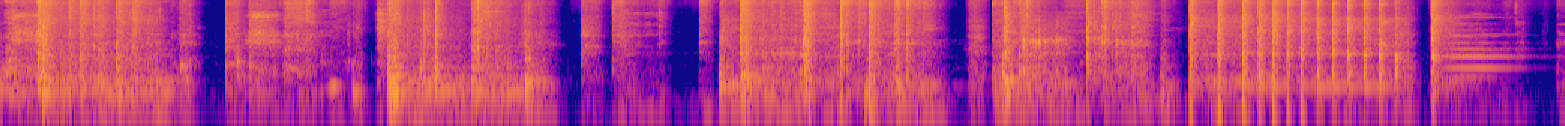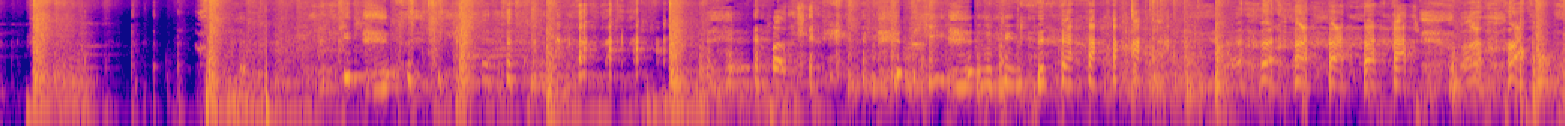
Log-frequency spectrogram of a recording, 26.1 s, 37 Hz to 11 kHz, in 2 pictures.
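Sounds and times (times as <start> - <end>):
hard objects clattering: 13.1 - 26.0.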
